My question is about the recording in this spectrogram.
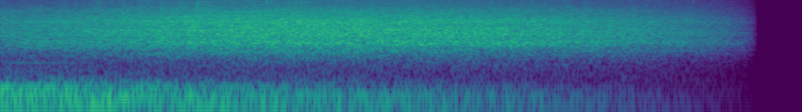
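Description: Large arena crowd cheering and applauding after the song ends, a dense even roar that fades out and is gone about three and a half seconds in.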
